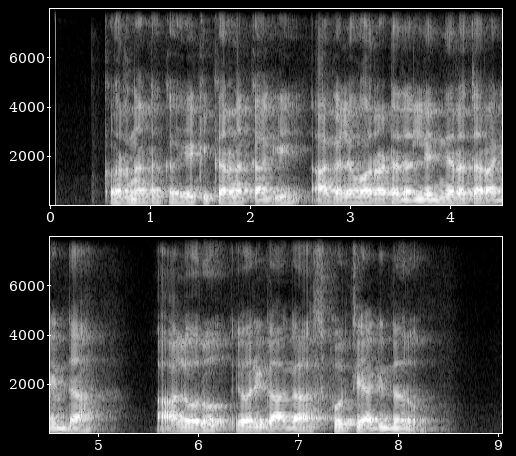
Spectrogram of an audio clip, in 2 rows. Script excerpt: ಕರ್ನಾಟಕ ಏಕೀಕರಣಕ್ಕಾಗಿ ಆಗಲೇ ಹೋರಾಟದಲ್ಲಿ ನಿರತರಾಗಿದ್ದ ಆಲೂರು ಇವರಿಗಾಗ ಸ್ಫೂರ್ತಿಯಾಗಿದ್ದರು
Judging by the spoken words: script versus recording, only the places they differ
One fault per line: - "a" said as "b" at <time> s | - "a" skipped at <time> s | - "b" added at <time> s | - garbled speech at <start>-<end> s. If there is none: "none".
none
